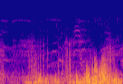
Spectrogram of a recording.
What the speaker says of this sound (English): Flock of goose, geese up in the clouds.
